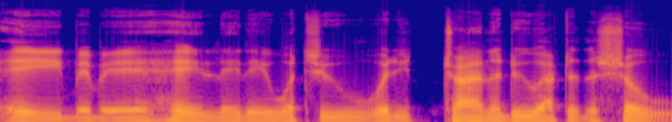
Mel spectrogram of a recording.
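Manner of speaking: put-on low, elderly old man voice.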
